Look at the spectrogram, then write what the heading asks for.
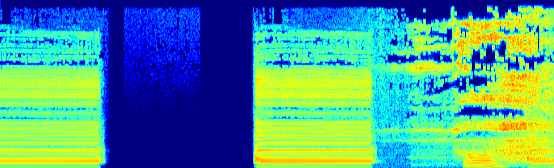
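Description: A telephone rings at night with two loud, buzzy, steady bursts about a second long, separated by a pause of silence, followed by a murky, fluctuating background with a brief rising tonal sound.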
